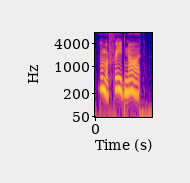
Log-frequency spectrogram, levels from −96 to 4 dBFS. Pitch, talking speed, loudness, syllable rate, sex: 230 Hz, 155 wpm, -15 LUFS, 5.3 syllables/s, female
